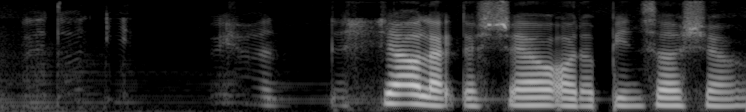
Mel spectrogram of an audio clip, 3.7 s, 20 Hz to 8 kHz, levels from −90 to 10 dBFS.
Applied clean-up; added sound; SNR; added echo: neural mask model DeepFilterNet 3.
